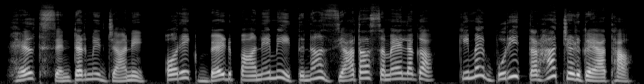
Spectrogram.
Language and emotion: Hindi, angry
